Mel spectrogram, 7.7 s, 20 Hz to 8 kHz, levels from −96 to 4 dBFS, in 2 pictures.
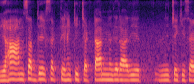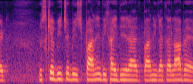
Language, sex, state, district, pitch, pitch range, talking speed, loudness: Hindi, male, Chhattisgarh, Bastar, 180 Hz, 175-195 Hz, 210 wpm, -18 LUFS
